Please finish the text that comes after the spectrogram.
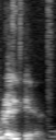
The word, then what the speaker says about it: Rainier: Today we have Steve Schuster from Rainier. Thank you for having me. It's not Reindeer, it's Rainier.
